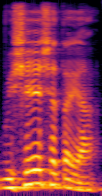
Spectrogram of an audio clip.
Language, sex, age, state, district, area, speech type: Sanskrit, male, 18-30, Karnataka, Uttara Kannada, rural, spontaneous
